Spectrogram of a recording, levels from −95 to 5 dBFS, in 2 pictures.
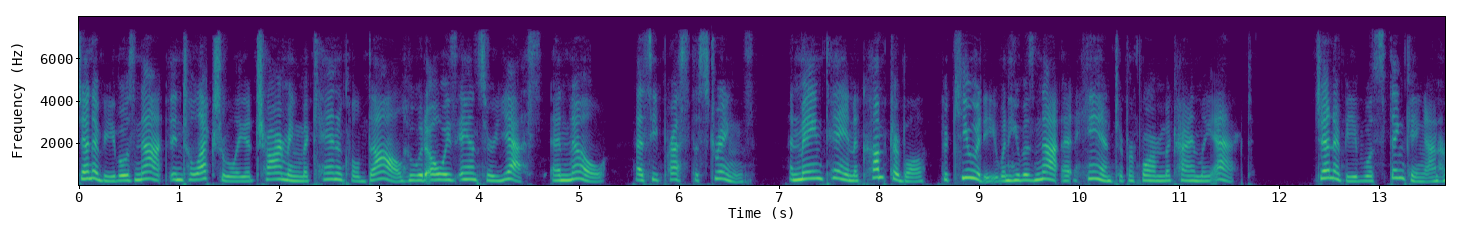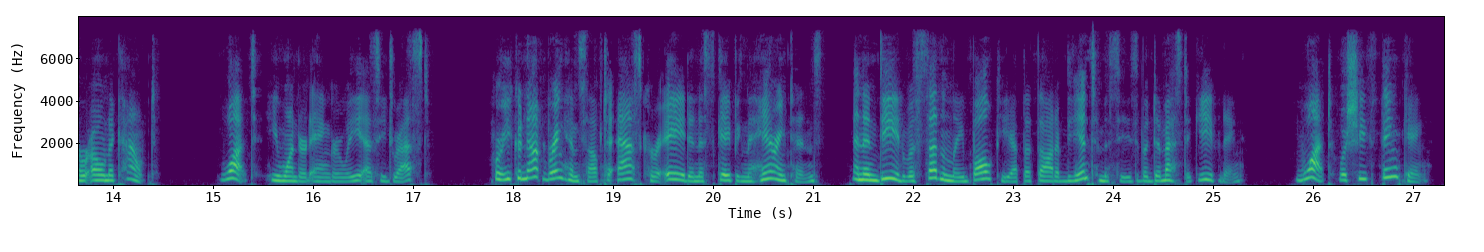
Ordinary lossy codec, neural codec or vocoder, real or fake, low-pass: AAC, 48 kbps; codec, 24 kHz, 6 kbps, HILCodec; fake; 7.2 kHz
